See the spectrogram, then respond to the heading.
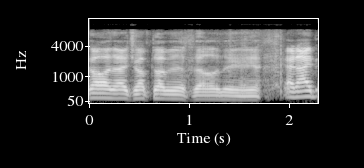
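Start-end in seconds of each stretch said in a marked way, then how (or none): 0.0-1.3 mock dull flat delivery, lower pitch. Mimicking a player's boring description of a soccer save: imitating a boring flat retelling. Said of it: "was boring".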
